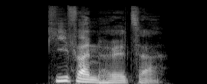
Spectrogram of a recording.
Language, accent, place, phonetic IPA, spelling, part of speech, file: German, Germany, Berlin, [ˈkiːfɐnˌhœlt͡sɐ], Kiefernhölzer, noun, De-Kiefernhölzer.ogg
- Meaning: nominative/accusative/genitive plural of Kiefernholz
